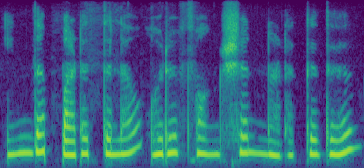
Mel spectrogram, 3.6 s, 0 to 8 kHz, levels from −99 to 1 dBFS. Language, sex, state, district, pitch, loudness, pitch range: Tamil, female, Tamil Nadu, Nilgiris, 265 Hz, -17 LUFS, 250-280 Hz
